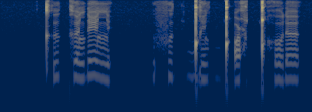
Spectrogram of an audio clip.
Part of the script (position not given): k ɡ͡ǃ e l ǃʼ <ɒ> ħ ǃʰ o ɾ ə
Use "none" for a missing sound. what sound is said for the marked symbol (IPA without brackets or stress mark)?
ɒ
